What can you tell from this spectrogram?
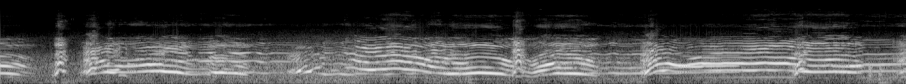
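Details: Dogs on a drive, singing in the car: layered wavering howls with rising and falling pitch, punctuated by short sharp yips, several voices overlapping continuously.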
